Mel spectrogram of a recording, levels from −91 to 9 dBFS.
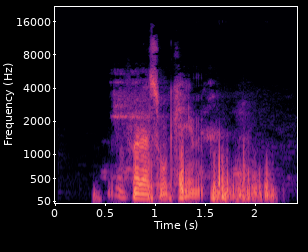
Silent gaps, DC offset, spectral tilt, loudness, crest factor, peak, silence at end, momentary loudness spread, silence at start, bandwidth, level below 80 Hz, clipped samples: none; under 0.1%; -7 dB/octave; -21 LUFS; 20 dB; -2 dBFS; 0.2 s; 12 LU; 0.4 s; 12 kHz; -46 dBFS; under 0.1%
